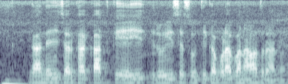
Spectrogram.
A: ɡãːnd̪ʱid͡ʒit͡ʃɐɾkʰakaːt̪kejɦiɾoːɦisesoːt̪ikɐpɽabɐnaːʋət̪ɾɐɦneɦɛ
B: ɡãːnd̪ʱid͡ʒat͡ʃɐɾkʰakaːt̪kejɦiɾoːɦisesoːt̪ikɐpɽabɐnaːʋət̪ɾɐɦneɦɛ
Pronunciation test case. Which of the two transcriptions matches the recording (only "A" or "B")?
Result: A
